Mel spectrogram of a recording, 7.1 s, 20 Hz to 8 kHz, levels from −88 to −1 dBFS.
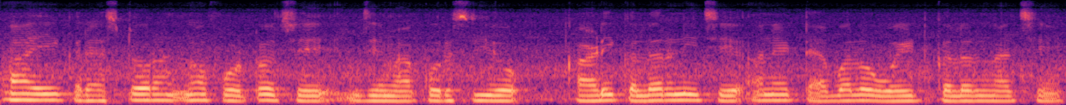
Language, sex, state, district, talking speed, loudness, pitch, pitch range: Gujarati, male, Gujarat, Valsad, 150 wpm, -15 LUFS, 150 Hz, 145-165 Hz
